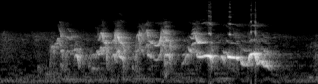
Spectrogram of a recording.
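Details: Black-naped oriole, Sumbawa type, known for many song variations; a rapid run of about eight harsh, scratchy notes ending in fluty whistled slurs dipping downward.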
